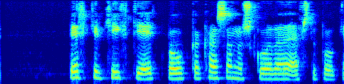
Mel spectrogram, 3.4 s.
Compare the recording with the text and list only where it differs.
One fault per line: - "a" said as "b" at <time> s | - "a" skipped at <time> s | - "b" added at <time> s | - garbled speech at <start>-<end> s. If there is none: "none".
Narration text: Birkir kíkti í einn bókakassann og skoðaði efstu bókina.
none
